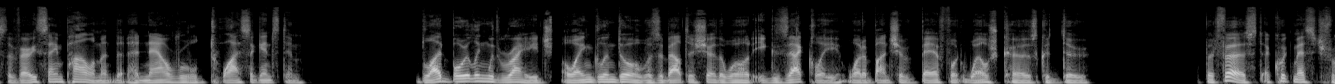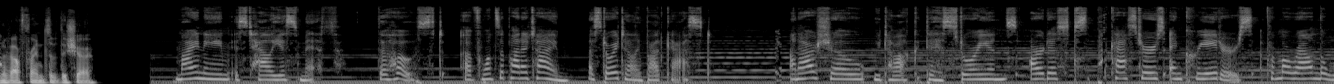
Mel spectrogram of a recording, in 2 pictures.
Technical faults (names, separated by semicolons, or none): damaged data in a compressed stream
